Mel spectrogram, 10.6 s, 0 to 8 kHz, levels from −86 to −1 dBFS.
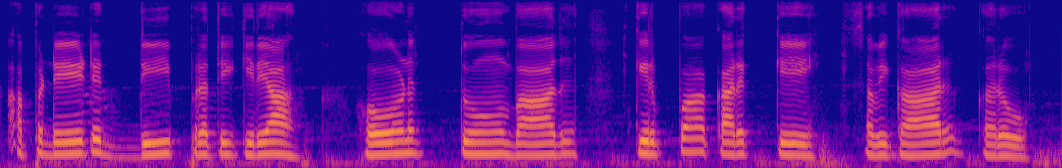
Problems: continuous background conversations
